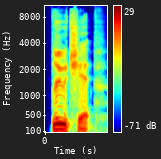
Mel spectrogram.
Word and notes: blue chip: British English

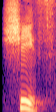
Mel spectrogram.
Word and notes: sheath: American English

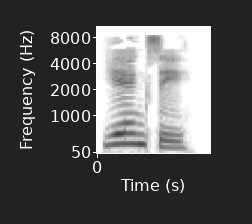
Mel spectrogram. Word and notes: yangtze: British English

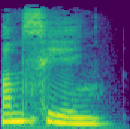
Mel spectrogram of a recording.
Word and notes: unseeing: British English

